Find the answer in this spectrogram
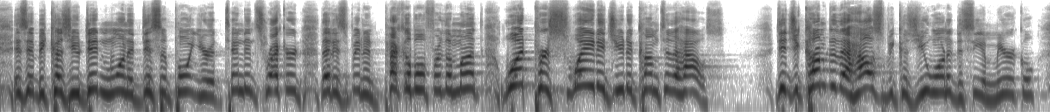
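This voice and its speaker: A man with an extremely high pitch speaks in a raised, projected voice at a fairly quick pace. His tone is animated, bright and sharp, with ordinary pitch variation. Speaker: preacher. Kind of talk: sermon. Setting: church. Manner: animated, excitable, loud, fervent preaching with amens.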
